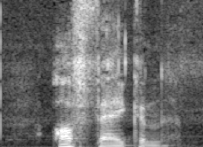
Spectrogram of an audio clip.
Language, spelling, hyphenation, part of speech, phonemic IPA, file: Dutch, afwijken, af‧wij‧ken, verb, /ˈɑfʋɛi̯kə(n)/, Nl-afwijken.ogg
- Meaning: 1. to go away, to leave 2. to deviate 3. to differ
